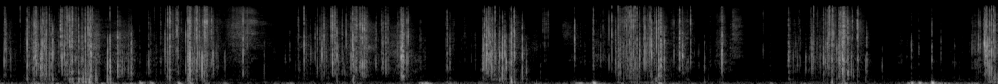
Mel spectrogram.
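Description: Long nails tap and scratch the surface of a flat brown kraft-paper retail package with a clear window, a folded beeswax wrap inside, held upright in both hands. Dense, bright crinkling and crunching scrapes come in rapid bursts with brief dry taps throughout.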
